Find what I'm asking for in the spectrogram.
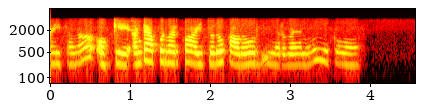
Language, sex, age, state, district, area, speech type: Telugu, female, 18-30, Telangana, Mancherial, rural, conversation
